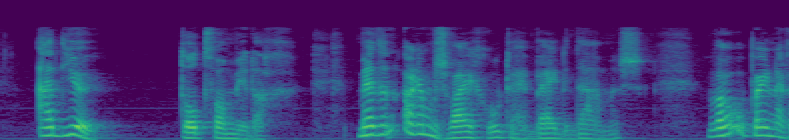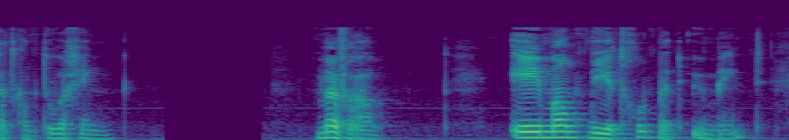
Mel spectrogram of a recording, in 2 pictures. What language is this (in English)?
Dutch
